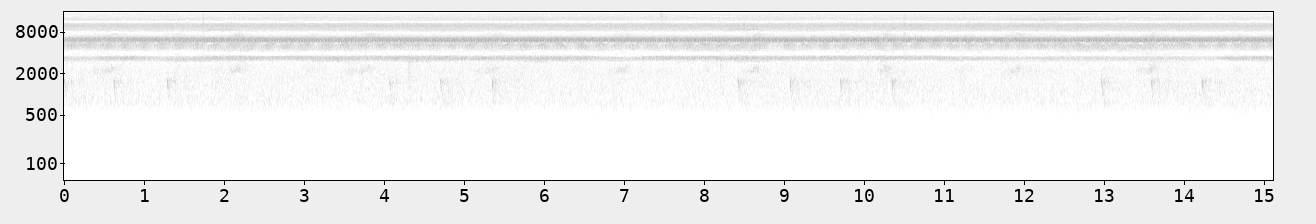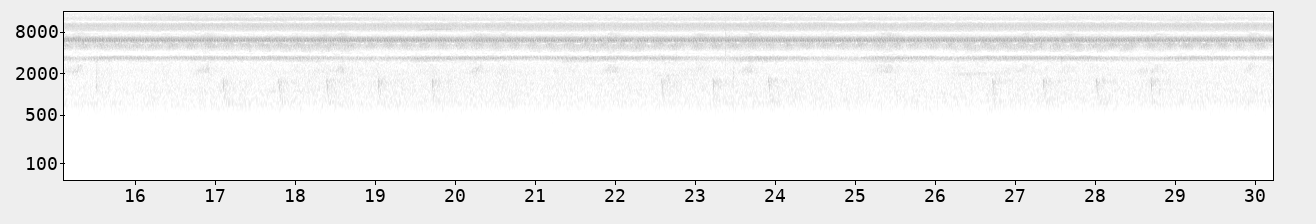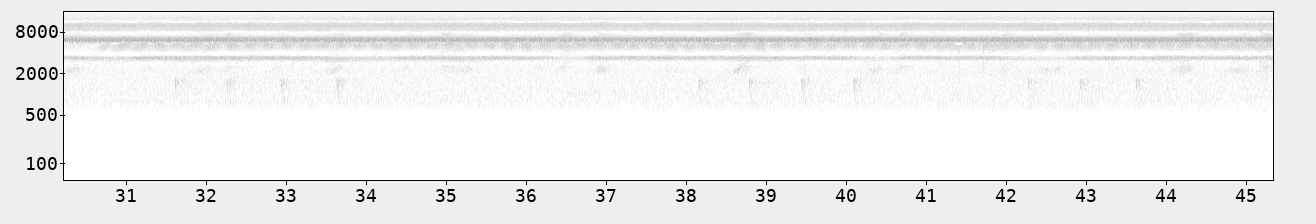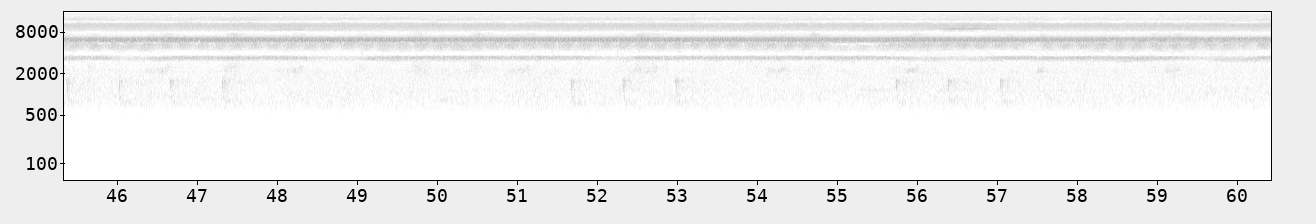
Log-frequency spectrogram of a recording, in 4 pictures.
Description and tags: AMBIENCE NIGHT FIELD CRICKET 01
Crickets chirping around midnight.
ambience, chirp, cricket, field-recording, forest, insects, jungle, nature, night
